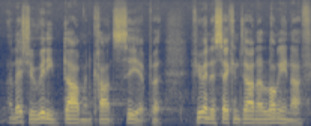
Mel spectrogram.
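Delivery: normal talking voice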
